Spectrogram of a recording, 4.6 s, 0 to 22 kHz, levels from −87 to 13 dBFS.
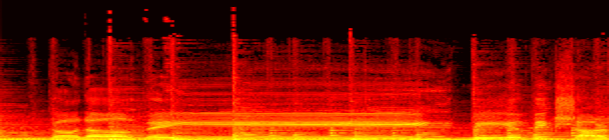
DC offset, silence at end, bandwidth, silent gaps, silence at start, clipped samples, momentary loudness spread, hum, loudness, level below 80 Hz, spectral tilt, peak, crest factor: under 0.1%; 0 s; 19.5 kHz; none; 0 s; under 0.1%; 4 LU; none; -15 LUFS; -30 dBFS; -6 dB/octave; 0 dBFS; 14 dB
